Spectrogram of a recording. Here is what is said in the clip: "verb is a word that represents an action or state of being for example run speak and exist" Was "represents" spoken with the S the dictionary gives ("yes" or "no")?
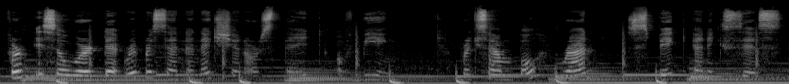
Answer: no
